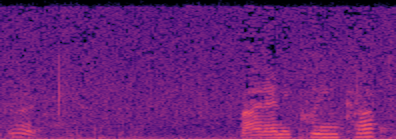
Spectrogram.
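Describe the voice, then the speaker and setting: Actress as a brassy young wife, muffled old radio. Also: female voice, mid-range voice, steady tone, takes it slowly, background noise, natural voice. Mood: offhand, cool. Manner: offhand, curt, bossy. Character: brassy, blasé young wife, cool and demanding. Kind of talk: 1950s radio detective drama acting.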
